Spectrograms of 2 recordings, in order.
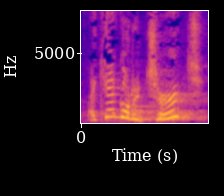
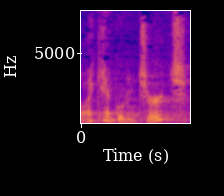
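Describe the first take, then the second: First: High, louder, drawn-out protest; alarmed protest. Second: Low, soft muttered protest; hushed refusal. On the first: Balking at God's idea of church, high mock-horrified. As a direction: wail it in mock alarm, pitched up. Repeats refusal, now in open alarm. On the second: Balking at God's idea of church, muttered low. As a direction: mutter it under your breath, low. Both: Retold or imitated.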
